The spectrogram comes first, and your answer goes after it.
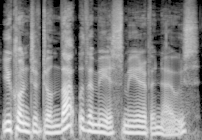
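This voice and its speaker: A storyteller voicing a wise, deliberate rock python in a storybook reading. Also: mid-range voice, sing-song, darkish tone, no room sound, studio quality. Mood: sly. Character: wise old python snake.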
